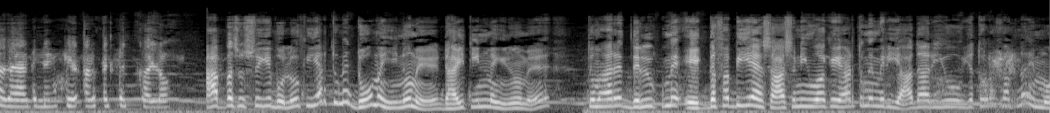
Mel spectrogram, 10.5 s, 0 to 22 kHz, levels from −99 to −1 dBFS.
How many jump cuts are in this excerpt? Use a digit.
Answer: 1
